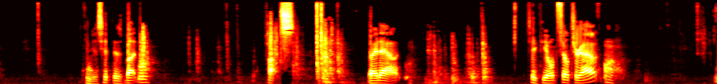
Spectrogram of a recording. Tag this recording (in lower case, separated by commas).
speech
